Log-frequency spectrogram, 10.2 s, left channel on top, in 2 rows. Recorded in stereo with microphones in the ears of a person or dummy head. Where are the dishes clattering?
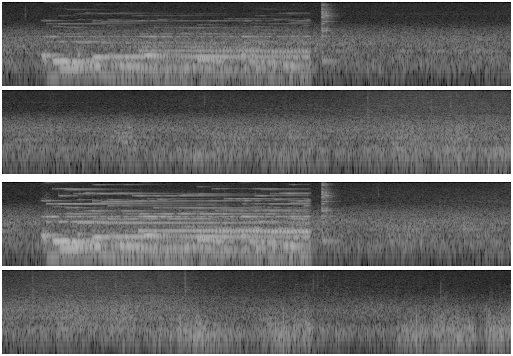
5° right (ahead or behind).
